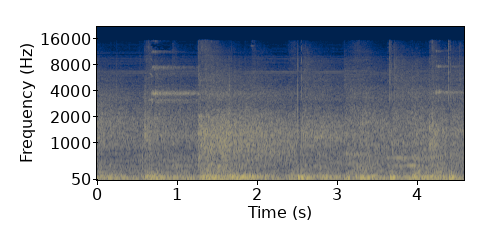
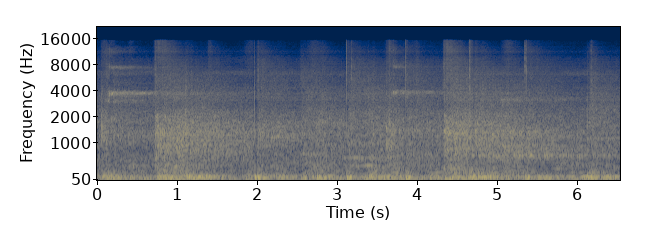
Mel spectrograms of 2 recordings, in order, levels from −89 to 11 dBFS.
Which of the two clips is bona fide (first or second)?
first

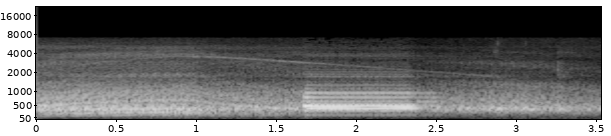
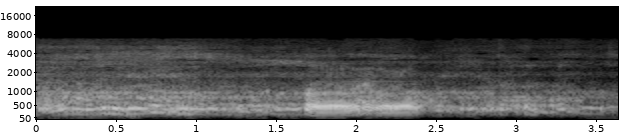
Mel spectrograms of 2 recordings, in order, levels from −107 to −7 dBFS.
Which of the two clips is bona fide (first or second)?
first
